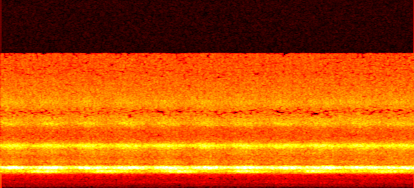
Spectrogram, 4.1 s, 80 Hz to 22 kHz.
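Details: Snowy tree crickets on a warm night near 79 degrees, their jingle-bell chirps repeating at regular intervals as one unbroken high-pitched pulsing drone, with no other noise.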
